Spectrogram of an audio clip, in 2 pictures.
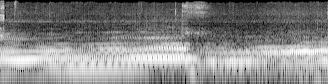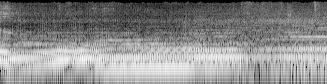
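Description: Car engine heard from inside the cabin, pulling hard with its pitch climbing, then dropping sharply on an upshift about two seconds in. It climbs again and dips on another shift near the end.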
